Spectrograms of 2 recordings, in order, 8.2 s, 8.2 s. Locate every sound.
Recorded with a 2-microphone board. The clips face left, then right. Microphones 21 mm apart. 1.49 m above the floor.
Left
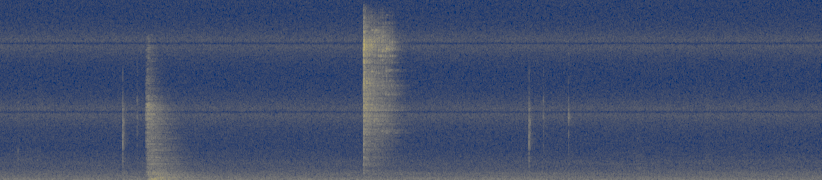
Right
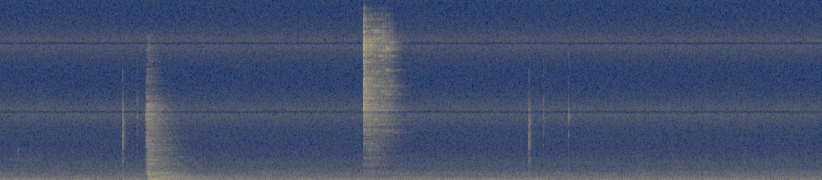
1.5 s a microwave: 5° right (ahead or behind), 5 m
3.6 s a dropped coin: 60° left (ahead or behind), 2.5 m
